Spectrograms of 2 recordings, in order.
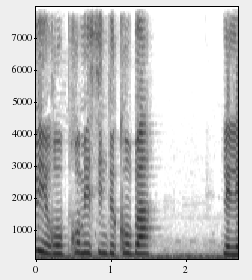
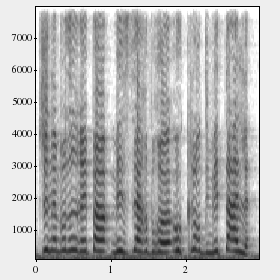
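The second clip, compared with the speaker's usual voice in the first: raised, higher-pitched protest; defiant; 5 semitones higher than usual. Acted. Priestess will not abandon her trees, defiant outcry. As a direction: refuse with fierce indignation.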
